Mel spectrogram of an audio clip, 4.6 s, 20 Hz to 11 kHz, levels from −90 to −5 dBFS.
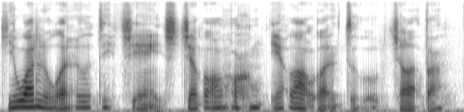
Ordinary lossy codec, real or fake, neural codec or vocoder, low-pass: none; fake; autoencoder, 22.05 kHz, a latent of 192 numbers a frame, VITS, trained on many speakers; 9.9 kHz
